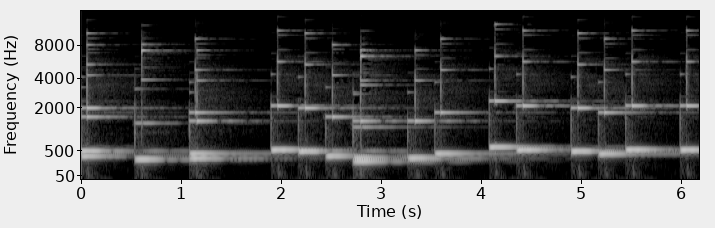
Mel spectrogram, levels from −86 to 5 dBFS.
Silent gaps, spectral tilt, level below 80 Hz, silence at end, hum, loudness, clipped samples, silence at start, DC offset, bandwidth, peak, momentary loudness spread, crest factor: none; -0.5 dB/octave; -74 dBFS; 0 s; none; -24 LUFS; under 0.1%; 0 s; under 0.1%; 13 kHz; -8 dBFS; 9 LU; 18 dB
